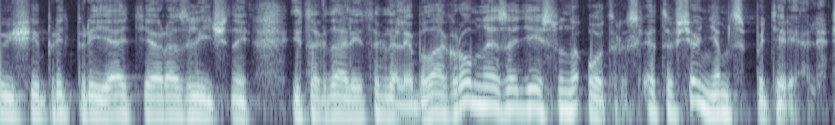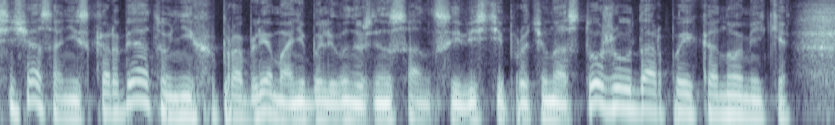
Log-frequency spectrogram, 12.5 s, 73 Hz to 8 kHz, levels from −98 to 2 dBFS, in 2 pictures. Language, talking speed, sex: Russian, 160 wpm, male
